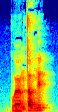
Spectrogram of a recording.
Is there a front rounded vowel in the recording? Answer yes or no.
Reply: yes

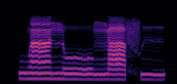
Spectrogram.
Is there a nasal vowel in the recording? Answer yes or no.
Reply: yes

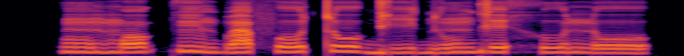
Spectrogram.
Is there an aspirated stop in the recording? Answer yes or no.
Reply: no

